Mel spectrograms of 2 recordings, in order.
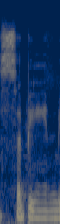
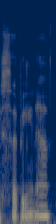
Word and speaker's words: Sabine: So I keep reading it as Sabine because it's spelled that way, but it is actually Sabina. – Is there an A at the end? – No, it's S-A-B-I-N-E.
